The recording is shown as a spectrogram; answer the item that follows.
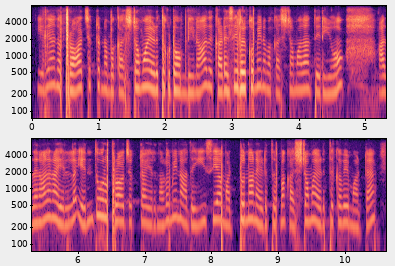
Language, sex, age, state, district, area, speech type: Tamil, female, 18-30, Tamil Nadu, Mayiladuthurai, urban, spontaneous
